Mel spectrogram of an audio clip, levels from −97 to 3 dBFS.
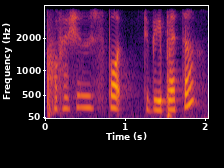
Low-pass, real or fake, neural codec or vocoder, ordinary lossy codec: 3.6 kHz; fake; codec, 16 kHz, 0.8 kbps, ZipCodec; none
